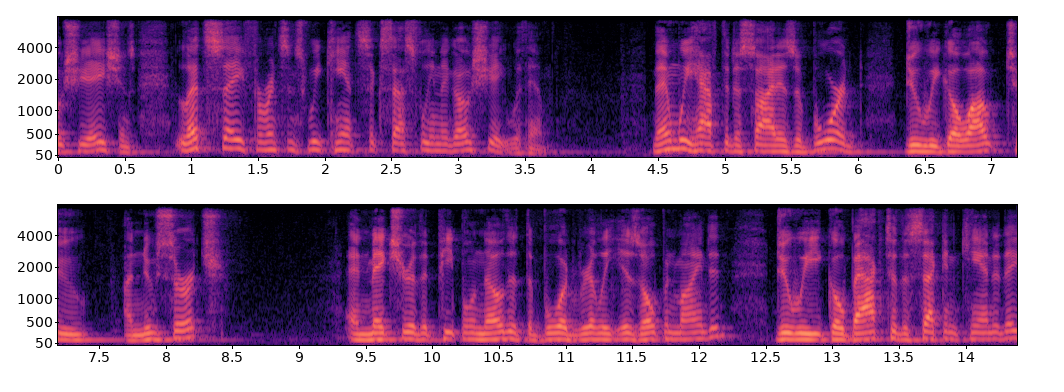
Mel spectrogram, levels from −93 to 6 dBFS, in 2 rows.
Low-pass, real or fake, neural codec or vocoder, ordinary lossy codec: 7.2 kHz; real; none; Opus, 64 kbps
